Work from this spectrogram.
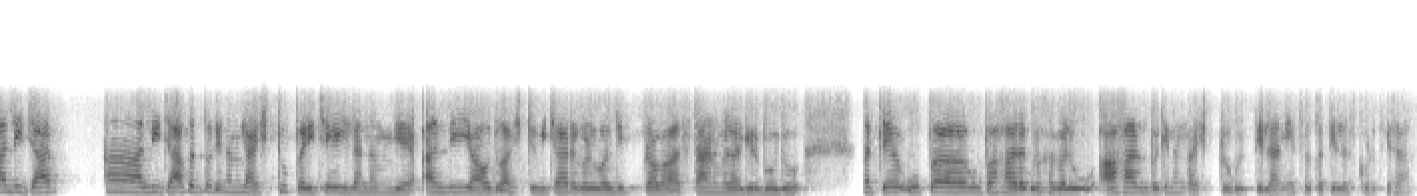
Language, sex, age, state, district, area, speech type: Kannada, female, 18-30, Karnataka, Tumkur, rural, conversation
